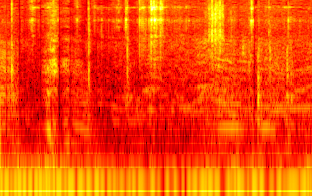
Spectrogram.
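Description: People talking close by, with scattered light metallic jingling mixed in.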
